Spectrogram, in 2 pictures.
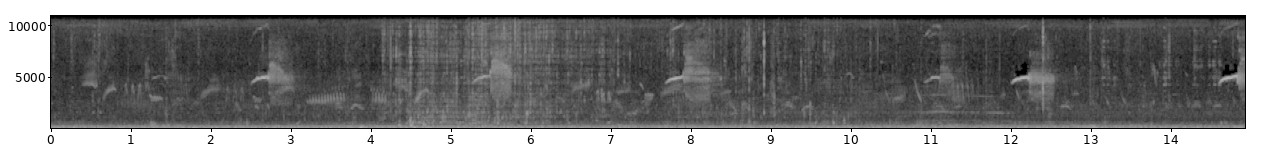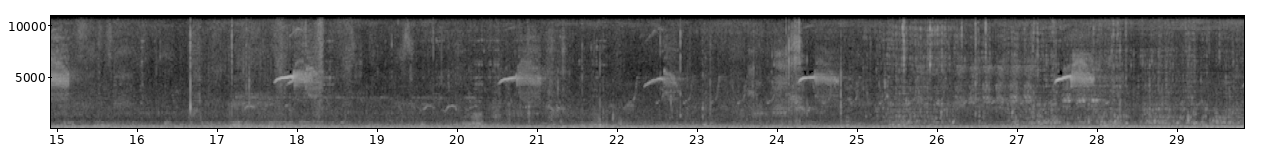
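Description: A bird repeating a short, high call about every two to three seconds, over a steady low rumble and the slosh and trickle of pond water stirred by a person wading.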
